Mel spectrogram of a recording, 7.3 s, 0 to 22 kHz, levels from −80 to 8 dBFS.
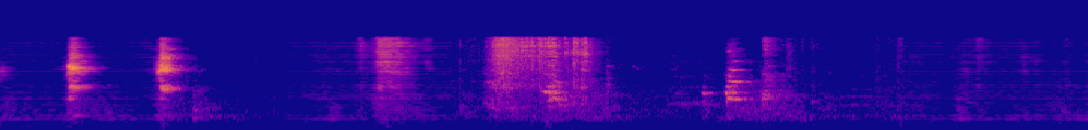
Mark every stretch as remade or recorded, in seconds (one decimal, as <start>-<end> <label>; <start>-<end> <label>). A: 0.0-1.1 remade; 1.1-1.9 recorded; 1.9-3.0 remade; 3.0-6.0 recorded; 6.0-7.3 remade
